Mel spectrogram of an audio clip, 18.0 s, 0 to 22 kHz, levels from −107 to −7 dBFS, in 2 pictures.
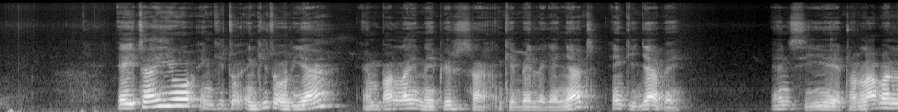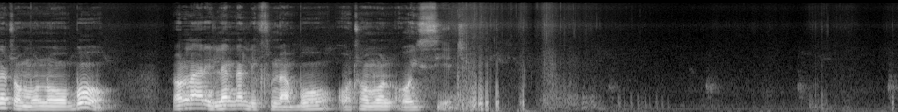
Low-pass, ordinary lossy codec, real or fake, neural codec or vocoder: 19.8 kHz; none; fake; vocoder, 44.1 kHz, 128 mel bands every 512 samples, BigVGAN v2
